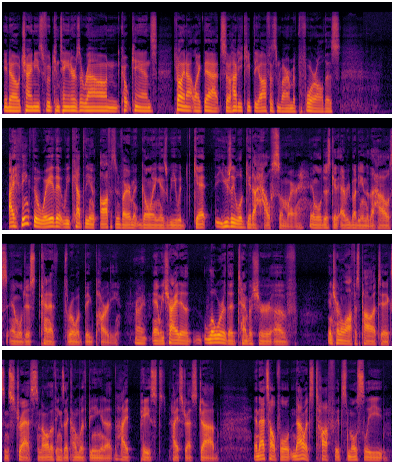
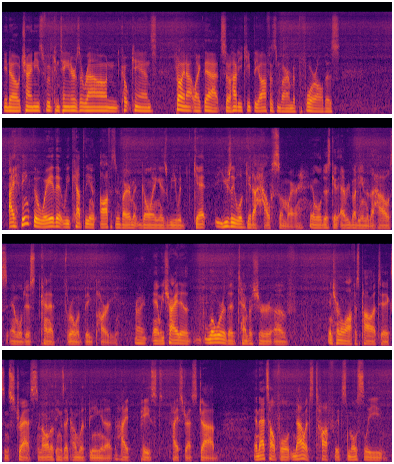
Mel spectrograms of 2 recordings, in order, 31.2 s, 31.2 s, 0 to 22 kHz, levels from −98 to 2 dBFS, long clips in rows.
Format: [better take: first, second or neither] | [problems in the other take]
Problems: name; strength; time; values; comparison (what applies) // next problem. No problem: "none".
first | hiss; noticeable; throughout; 20 dB below the speech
